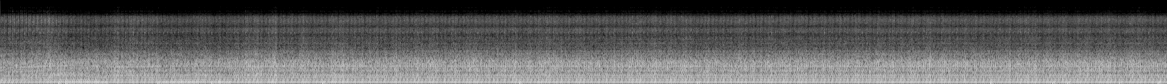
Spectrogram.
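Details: Honda mower after auto choke repair; it had been running rich then shutting off. Warming up at a steady single-cylinder drone with constant pitch and no hunting or stalling: normal running.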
